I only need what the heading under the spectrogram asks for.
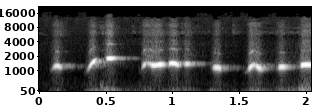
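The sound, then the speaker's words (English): A person whistles a lively tune in a string of clear, steady notes, some held and some gliding briefly, with short breaks between phrases and no talking. “sip my mead and stroll over to Rick whistling”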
